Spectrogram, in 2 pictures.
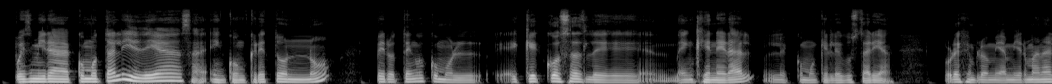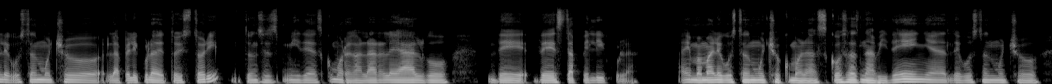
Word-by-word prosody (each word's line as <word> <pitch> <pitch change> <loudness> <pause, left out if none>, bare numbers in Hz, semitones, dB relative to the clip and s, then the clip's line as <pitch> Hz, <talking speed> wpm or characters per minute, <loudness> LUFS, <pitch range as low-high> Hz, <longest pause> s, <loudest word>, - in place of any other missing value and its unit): Pues 120 +1 +3
mira, 130 -2 +6
como 130 -1 +4
tal 170 - +4
ideas, 165 -3 +5
ah, - - -2
en 105 -3 -1
concreto 110 +5 +1
no, 110 +1 +1 0.4
pero 120 -3 -1
tengo 135 +3 -1
como 120 -6 -1
el 100 0 -4 0.4
qué 135 -1 +3
cosas 130 -3 +2
le 100 -3 -2 0.4
en 110 +1 -2
general, 105 +3 +1
le 105 -1 -8
como 100 -1 -5
que 100 - -5
le 95 +1 -2
gustarían. 95 -3 -2 0.5
Por - - -3
ejemplo, 110 -2 -1
a - - -2
mi 105 -1 -3
a 100 - -3
mi 105 0 -2
hermana 110 +2 +1
le 110 -2 0
gustan 110 +1 -3
mucho 105 -2 -1
la 90 -1 -4
película 100 +3 -1
de 95 -3 +1
Toy 95 +3 -3
Story, 110 +6 -1
entonces 100 +1 -6
mi 100 0 -4
idea 100 0 -2
es 100 - -8
como 110 0 -3
regalarle 100 +1 -1
algo 100 0 0 0.3
de 95 -2 -1
de 100 -1 +1
esta 100 -1 -2
película. 95 -1 -6 0.3
A - - -9
mi 110 - 0
mamá 105 0 +3
le 105 - +4
gustan 105 0 +1
mucho 100 0 +1
como 95 -2 0
las 90 +3 -1
cosas 105 0 +2
navideñas, 105 +3 +1
le 95 +2 -4
gustan 100 +2 -3
mucho, 100 -1 -3
105 Hz, 175 wpm, -23 LUFS, 100-115 Hz, 0.5 s, mira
